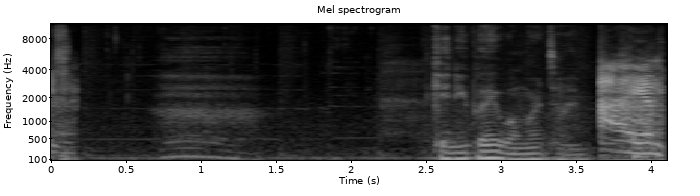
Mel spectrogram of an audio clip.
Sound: gasps

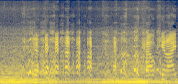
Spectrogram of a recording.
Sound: both laughing

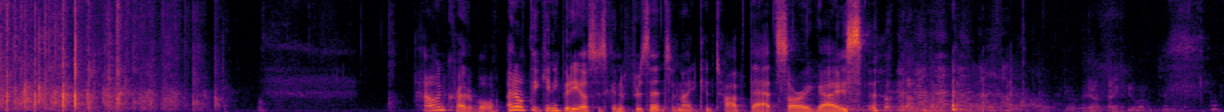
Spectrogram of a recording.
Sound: applause

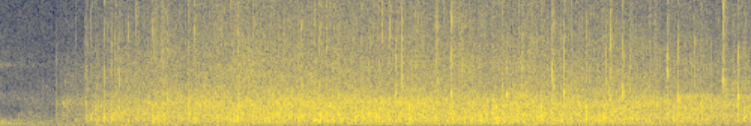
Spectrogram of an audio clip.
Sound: attendees applauding

